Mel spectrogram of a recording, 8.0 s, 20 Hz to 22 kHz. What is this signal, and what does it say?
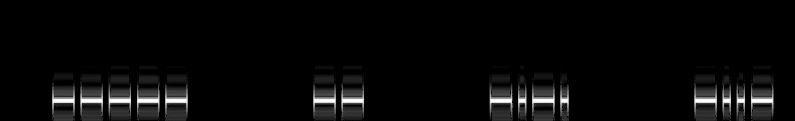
Morse code, heard as a keyed tone, about 17 wpm, spaced as for 6 wpm, 700 Hz. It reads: 0MCX
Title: USA Call Signs - 5 Characters - 6x Character Spacing - 17wpm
